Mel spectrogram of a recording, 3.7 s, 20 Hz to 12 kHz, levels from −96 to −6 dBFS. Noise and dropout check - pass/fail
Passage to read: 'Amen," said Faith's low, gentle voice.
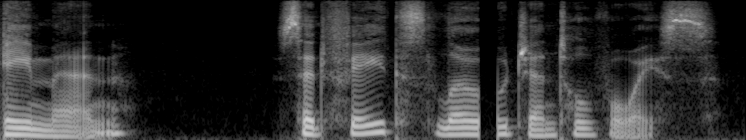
fail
